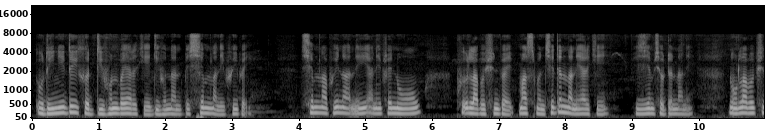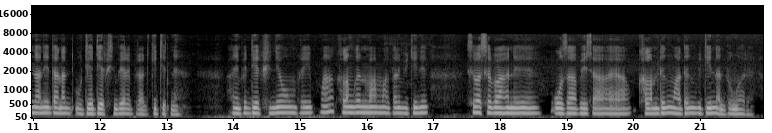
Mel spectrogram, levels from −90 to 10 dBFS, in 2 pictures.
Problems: none marked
